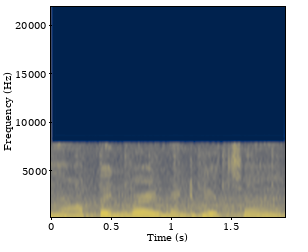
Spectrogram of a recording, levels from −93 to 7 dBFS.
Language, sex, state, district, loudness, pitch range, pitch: Hindi, female, Jharkhand, Jamtara, -15 LUFS, 200-215 Hz, 205 Hz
